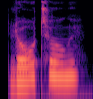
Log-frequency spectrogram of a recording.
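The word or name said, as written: LÅRTUNGE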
